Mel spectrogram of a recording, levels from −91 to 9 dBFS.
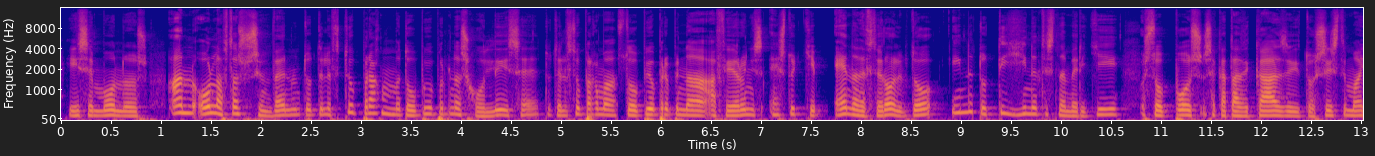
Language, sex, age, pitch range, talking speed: Greek, male, 20-39, 145-180 Hz, 185 wpm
